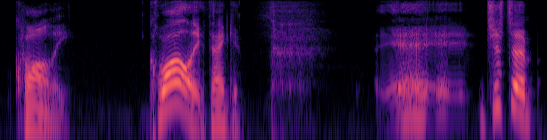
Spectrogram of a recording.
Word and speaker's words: Qualley: And it was the Netflix original film Io from 2019, starring Anthony Mackie and Margaret Quaaludes. I don't know how to pronounce her last name. Qualley.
